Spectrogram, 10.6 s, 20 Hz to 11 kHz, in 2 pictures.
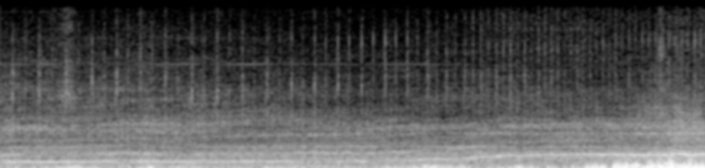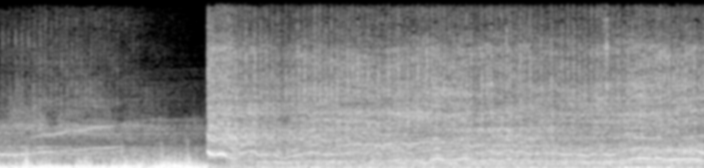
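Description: Electric motors and gearboxes of 1:10 scale RC crawlers whining. The Traxxas TRX-4's whine holds steady, then rises in pitch as it speeds up, with a loud low rumble under it. About seven seconds in, the sound cuts suddenly to another crawler's whine, which wavers in pitch.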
